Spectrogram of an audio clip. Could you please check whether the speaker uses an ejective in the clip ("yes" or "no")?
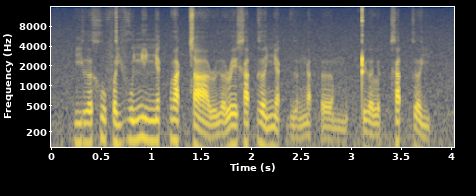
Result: no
